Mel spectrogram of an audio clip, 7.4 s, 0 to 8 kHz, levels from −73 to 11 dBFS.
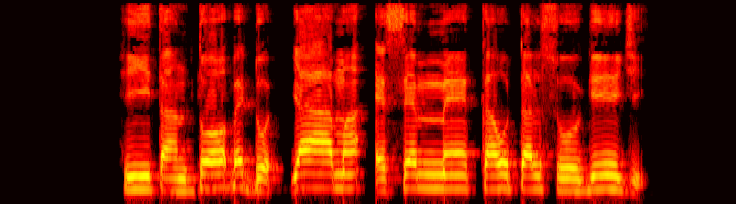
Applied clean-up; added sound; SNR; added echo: neural mask model Resemble Enhance denoiser.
